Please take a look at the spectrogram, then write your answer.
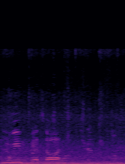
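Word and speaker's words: Louis Vuitton: ito ang aor mag Oo nga ay ano Louis beeton ang pronounce Hindi nga hindi daw Luis biton Louis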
